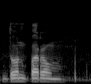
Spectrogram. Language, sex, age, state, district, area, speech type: Santali, male, 18-30, West Bengal, Bankura, rural, read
